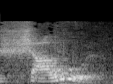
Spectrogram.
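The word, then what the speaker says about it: Shaul (שאול): But what we're going to look at is David, and actually how you pronounce his name is Dawid, like W, or D-A-W-E-A-T-H, Dawid. And Saul is Shaul, like S-H-A-U-A-L, or something like that. I don't know how you, phonetically how you spell it. But it'd be Dawid and Shaul.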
